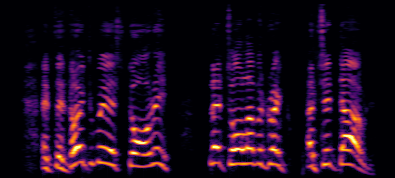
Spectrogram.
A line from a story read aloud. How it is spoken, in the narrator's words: barked the dogs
